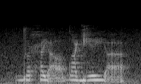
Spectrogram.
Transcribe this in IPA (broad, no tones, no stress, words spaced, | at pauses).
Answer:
duħja̰ dˤœɡʲe ja̰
